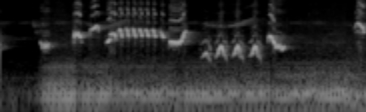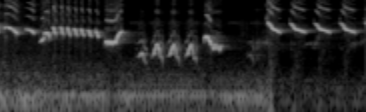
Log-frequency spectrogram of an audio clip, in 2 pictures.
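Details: Lure song of a white-rumped shama for making other shamas sing: rapid buzzy trills, repeated downward-hooked whistles, and bright high notes in lively phrases, with steady low hum beneath.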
